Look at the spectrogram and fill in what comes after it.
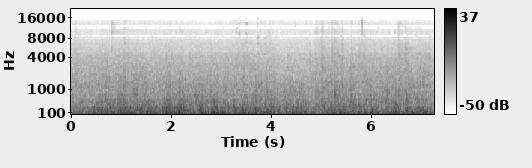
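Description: Steady low rumble of a moving passenger train, with wind buffeting the microphone heavily.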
